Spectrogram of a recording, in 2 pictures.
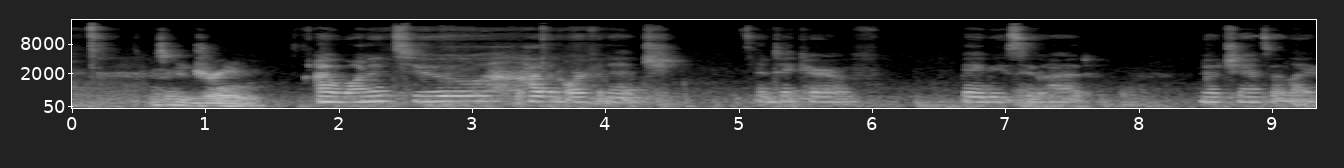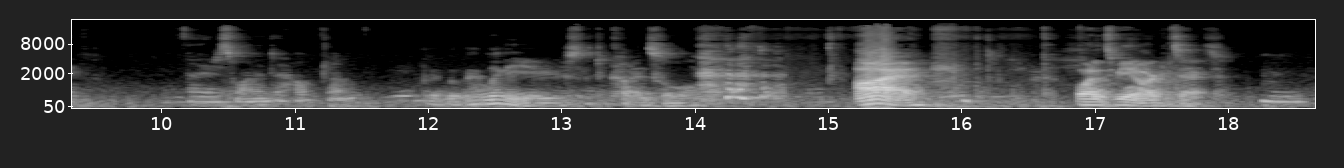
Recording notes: bad audio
